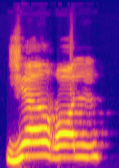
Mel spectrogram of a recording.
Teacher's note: را موٹا کر کے پڑھا جائے گا اور اس کو لام کے ساتھ ملائیں گے، درمیان میں خالی الف ہے اس کو ہم چھوڑ دیں گے۔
